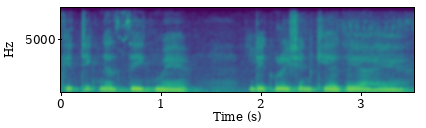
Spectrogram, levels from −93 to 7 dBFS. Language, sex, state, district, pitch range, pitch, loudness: Hindi, female, Arunachal Pradesh, Papum Pare, 190-215 Hz, 200 Hz, -13 LUFS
